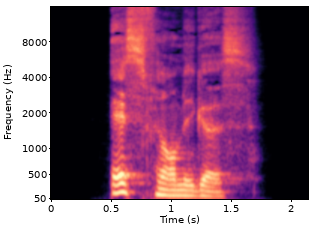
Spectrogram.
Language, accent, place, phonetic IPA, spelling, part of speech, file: German, Germany, Berlin, [ˈɛsˌfœʁmɪɡəs], s-förmiges, adjective, De-s-förmiges.ogg
- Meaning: strong/mixed nominative/accusative neuter singular of s-förmig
